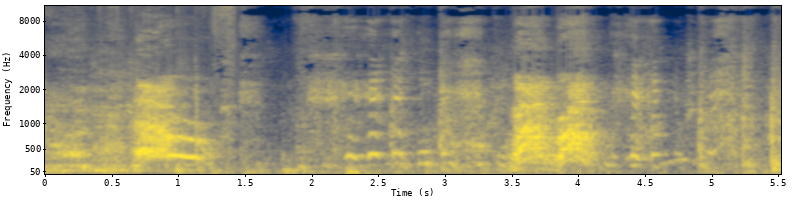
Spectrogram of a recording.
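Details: Siberian Husky K'eyush, five years old, greeted on his birthday by his best friend; loud excited yipping bursts with whining tones, two strong outbursts separated by quieter murmurs, with a person talking in the background.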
